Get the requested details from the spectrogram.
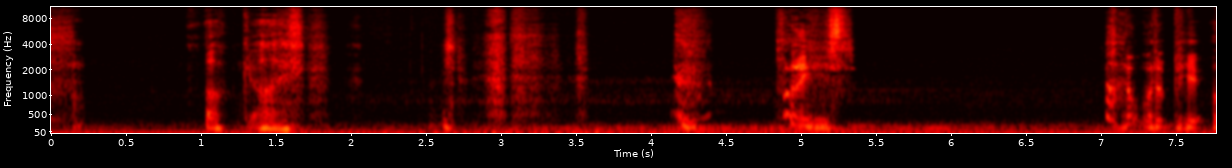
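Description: A man speaks in a low, quiet voice, close by.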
